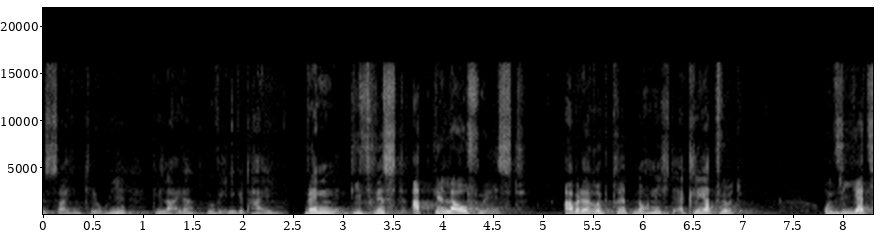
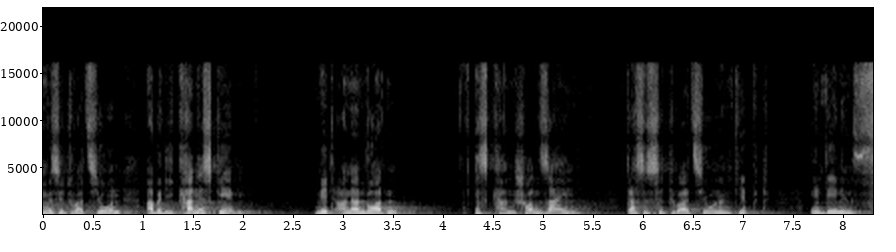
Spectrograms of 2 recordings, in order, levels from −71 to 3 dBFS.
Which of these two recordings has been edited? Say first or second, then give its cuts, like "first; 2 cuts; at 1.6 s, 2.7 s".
first; 1 cut; at 2.4 s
